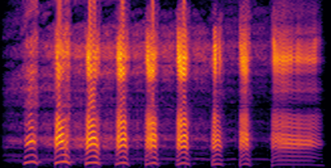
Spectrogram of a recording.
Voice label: Zombie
